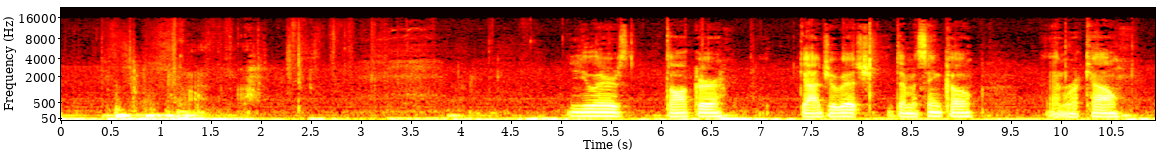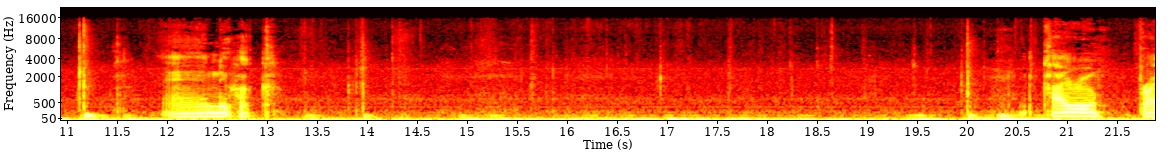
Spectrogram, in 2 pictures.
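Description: Trading cards rustle and click as they are shuffled by hand.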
